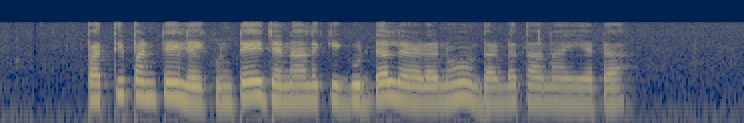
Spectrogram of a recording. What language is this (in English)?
Telugu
